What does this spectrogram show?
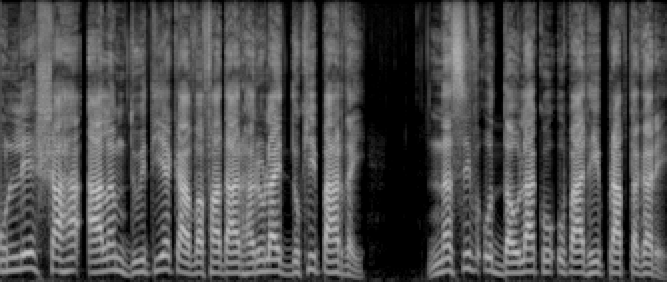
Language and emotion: Nepali, neutral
